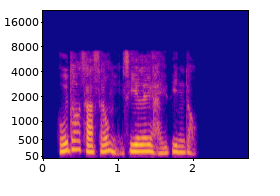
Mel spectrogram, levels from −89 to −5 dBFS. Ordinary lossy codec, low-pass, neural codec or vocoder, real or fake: MP3, 48 kbps; 7.2 kHz; codec, 16 kHz, 2 kbps, FunCodec, trained on Chinese and English, 25 frames a second; fake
